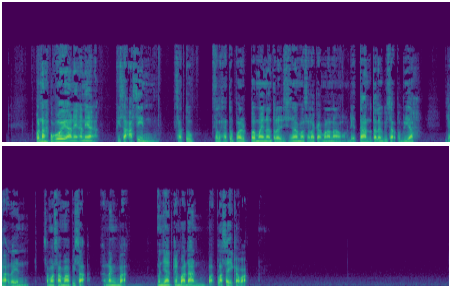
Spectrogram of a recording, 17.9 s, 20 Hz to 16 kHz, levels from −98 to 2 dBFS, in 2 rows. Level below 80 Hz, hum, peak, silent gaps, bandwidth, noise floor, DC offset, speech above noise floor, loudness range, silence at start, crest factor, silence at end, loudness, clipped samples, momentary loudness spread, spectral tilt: -62 dBFS; none; -6 dBFS; none; 11.5 kHz; -73 dBFS; under 0.1%; 49 dB; 5 LU; 0.7 s; 20 dB; 4.05 s; -24 LUFS; under 0.1%; 15 LU; -6.5 dB/octave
